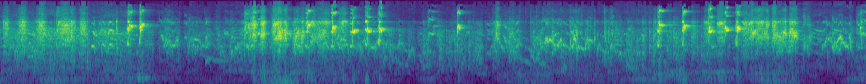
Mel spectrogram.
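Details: Constant chirping from a budgerigar colony, rapid high twitters and scratchy notes piling over each other in bursts, many birds calling together.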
